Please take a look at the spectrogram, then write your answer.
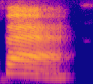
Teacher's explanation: Ujung lidah ada di ujung gigi seri atas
